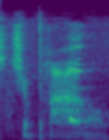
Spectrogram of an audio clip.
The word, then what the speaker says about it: Chipotle: pronounced and I'll finally be Chipotle. happy. It's Chipotle. Chipotle. It's the Chipotle Bar and Grill. Chip it, Lee.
